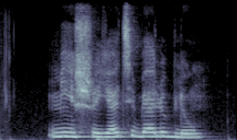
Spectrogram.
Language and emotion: Russian, neutral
